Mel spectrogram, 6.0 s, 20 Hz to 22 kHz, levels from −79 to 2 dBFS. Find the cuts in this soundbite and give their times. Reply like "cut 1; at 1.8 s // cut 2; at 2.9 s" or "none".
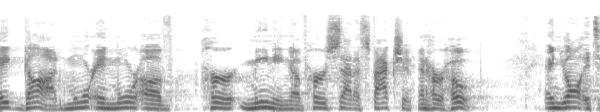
cut 1; at 4.1 s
